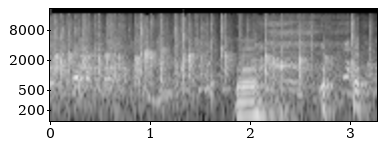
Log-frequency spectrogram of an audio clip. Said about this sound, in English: I don't know why that got a round of applause. Because I said it with such confidence. So skillfully done.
